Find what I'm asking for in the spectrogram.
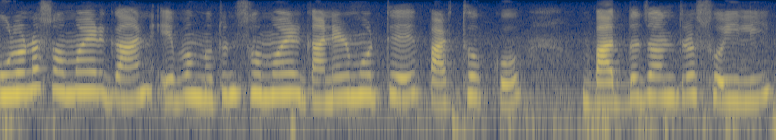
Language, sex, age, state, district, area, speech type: Bengali, female, 18-30, West Bengal, Howrah, urban, spontaneous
